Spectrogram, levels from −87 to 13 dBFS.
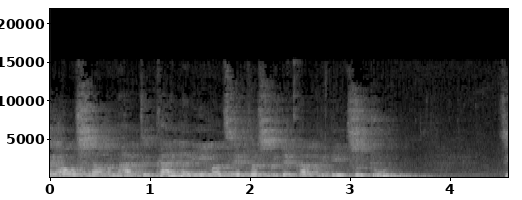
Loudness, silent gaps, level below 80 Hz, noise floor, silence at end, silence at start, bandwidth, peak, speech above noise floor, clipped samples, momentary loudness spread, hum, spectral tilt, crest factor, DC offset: -22 LUFS; none; -64 dBFS; -49 dBFS; 0 s; 0 s; 15.5 kHz; -6 dBFS; 28 dB; under 0.1%; 6 LU; none; -5 dB/octave; 16 dB; under 0.1%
